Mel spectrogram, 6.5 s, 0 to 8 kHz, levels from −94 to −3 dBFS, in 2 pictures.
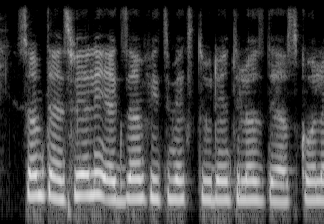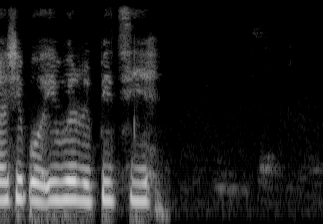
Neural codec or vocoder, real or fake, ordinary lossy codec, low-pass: none; real; Opus, 64 kbps; 7.2 kHz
